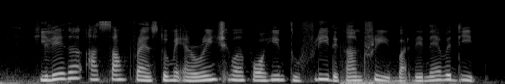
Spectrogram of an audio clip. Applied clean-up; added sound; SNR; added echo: none; Explosion; 15 dB; none.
